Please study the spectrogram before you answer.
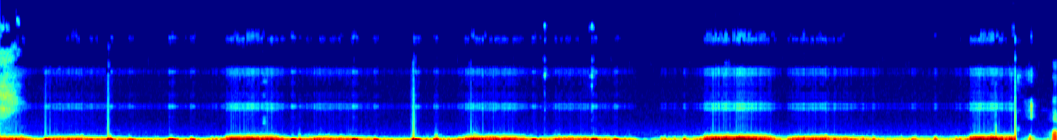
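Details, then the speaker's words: Normal vesicular breath sounds through a stethoscope on the chest, usually heard at the chest periphery: soft, low-pitched rustling, inspiration longer than expiration. "ya Jadi kalian coba dengarkan fase inspirasinya itu lebih panjang dibandingkan dengan fase ekspirasi jadi dia menurut nafas bunyi-bunyinya lebih panjang lebih pendek"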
